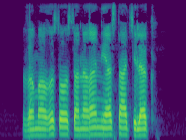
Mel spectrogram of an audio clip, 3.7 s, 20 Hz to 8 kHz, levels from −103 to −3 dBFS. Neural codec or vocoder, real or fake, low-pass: none; real; 7.2 kHz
